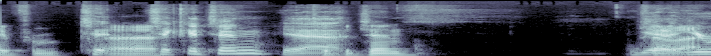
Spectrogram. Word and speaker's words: Ticotin: Yeah, Ticotin.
